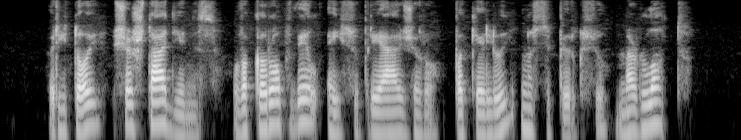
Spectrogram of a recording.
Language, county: Lithuanian, Vilnius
